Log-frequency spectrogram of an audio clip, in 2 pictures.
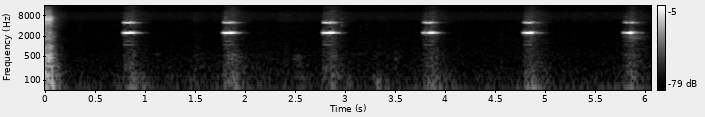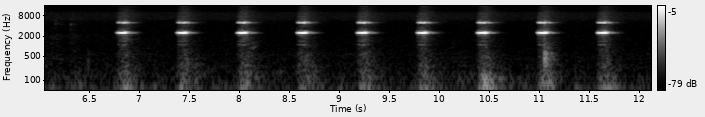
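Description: Xiaomi Five UV-C sterilizer lamp beeping its start-up sequence: short high beeps about once a second, quickening about seven seconds in to nearly two a second.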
